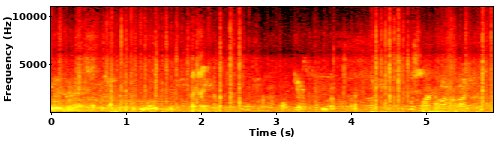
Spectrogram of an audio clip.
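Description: Pigeons coo softly in the background at the Halkalı bird market in Istanbul, amid wing flutters and scattered bird sounds, with people talking nearby.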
